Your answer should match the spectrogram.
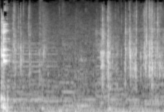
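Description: A light metallic clink as a pair of scissors is picked up, followed by a few small handling clicks, over quiet background music.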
